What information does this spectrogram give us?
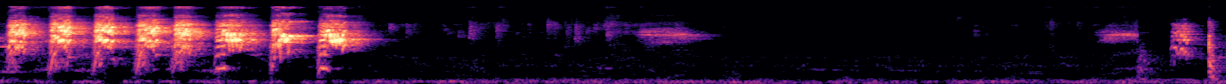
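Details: Javan myna in full, loud song, used as a lure to get a silent myna singing: a rapid run of about seven harsh, buzzy notes over two seconds, then quieter scratchy fragments and two short notes at the end.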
